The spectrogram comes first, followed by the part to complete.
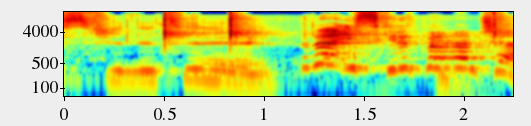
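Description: People talking, with a few short sharp clicks about half a second in.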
